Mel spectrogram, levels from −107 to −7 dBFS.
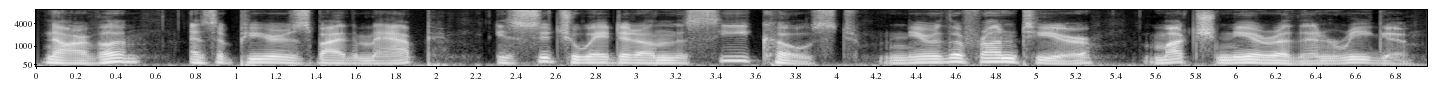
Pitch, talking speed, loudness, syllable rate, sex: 115 Hz, 155 wpm, -18 LUFS, 4.4 syllables/s, male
